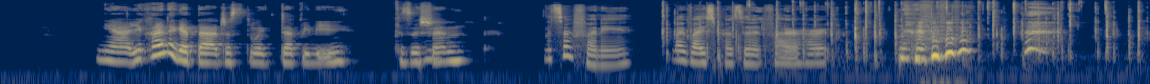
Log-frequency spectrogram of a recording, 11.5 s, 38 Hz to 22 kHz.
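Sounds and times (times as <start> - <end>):
speech: 1.0 - 4.8, 5.4 - 10.7
fingers typing rapidly on a computer keyboard: 6.6 - 11.5
short bursts of laughter: 9.0 - 10.6.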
